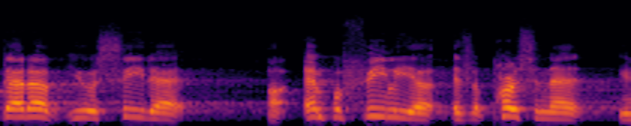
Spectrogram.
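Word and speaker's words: ephebophilia: Akeley you know there's something called empathy Lea I mean repeat that empathy Lea let me spell it for you it's e ph e b o P H I L I empathy Lea and that's an older person an adult person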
